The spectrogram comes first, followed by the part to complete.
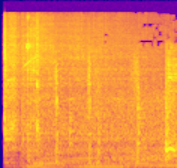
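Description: Cartoon sound effect of a bus engine running as the bus drives in, with a few short clicks over it.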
